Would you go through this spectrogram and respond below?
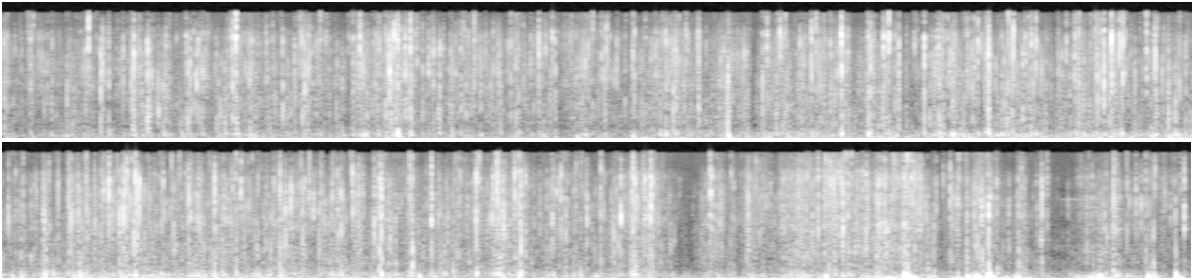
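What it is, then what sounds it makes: Clear plastic wrap. A thin sheet of clear plastic wrap, possibly bubble wrap, is held in both hands below the microphone and crumpled and crinkled with the fingertips. The result is a steady, dense stream of bright crackles and rustles over a soft low rumble, with brief quieter gaps and a few sharper crunches.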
